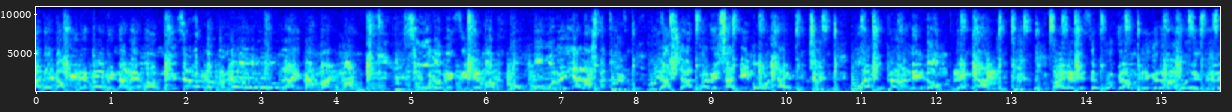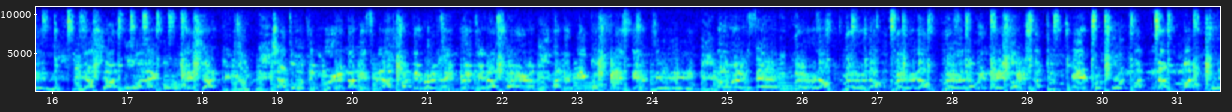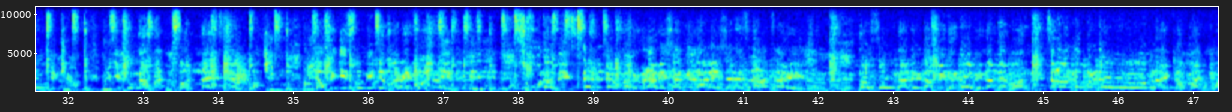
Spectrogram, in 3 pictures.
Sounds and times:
Music: 0.0s - 47.3s.

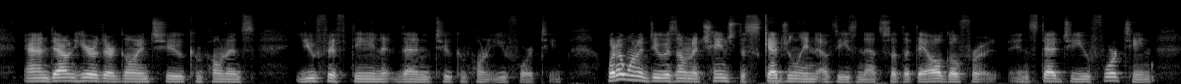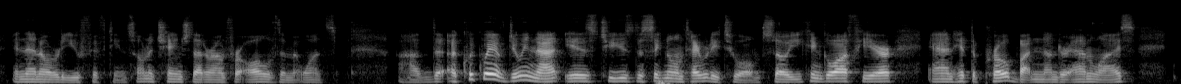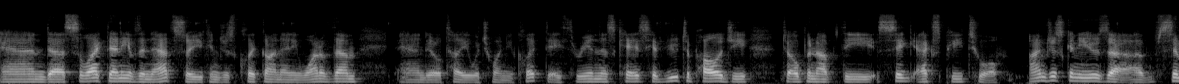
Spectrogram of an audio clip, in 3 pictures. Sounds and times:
Speech: 0.2s - 35.4s.

